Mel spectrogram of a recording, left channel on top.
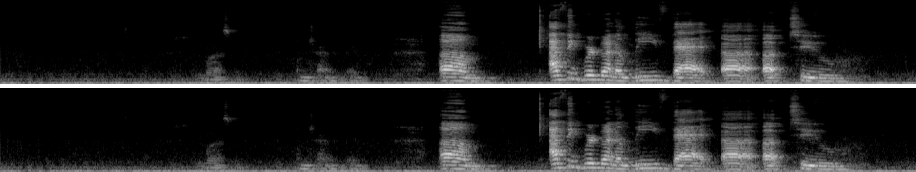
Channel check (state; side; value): normal; both; correlation 0.53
